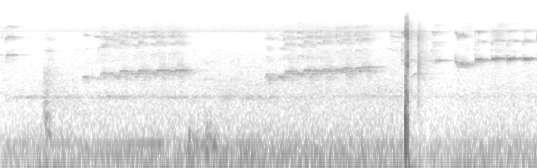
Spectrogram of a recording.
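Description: Birds calling: two runs of repeated whistled notes climbing in pitch, the call of the Asian koel, over higher chirping. About six seconds in comes one sharp snap: a rubber slingshot being fired.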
